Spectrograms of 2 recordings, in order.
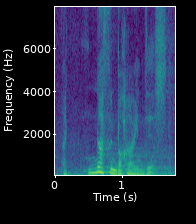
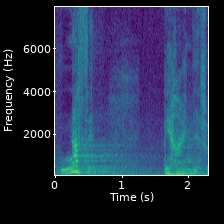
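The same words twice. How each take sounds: First: Said in the usual way. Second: "Nothing" lifted, then "behind this" dropped much lower and softer; hushed emphasis. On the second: Shown as a demonstration. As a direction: lean on "Nothing", let "behind this" fall away to a hush. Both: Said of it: "He put the emphasis".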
